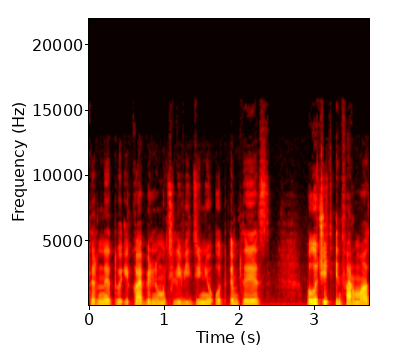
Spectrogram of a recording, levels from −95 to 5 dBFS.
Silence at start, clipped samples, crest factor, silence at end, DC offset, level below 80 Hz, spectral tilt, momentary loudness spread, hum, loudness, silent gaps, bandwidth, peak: 0 s; under 0.1%; 20 dB; 0 s; under 0.1%; -56 dBFS; -5 dB/octave; 8 LU; none; -28 LUFS; none; 13.5 kHz; -8 dBFS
